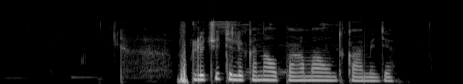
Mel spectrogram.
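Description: Clock drift buffer slips in this speech clip, about seven regular clicks every 0.77 s from 0.59 to 4.41 s, likely from two mismatched clocks dropping or repeating a few dozen samples.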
